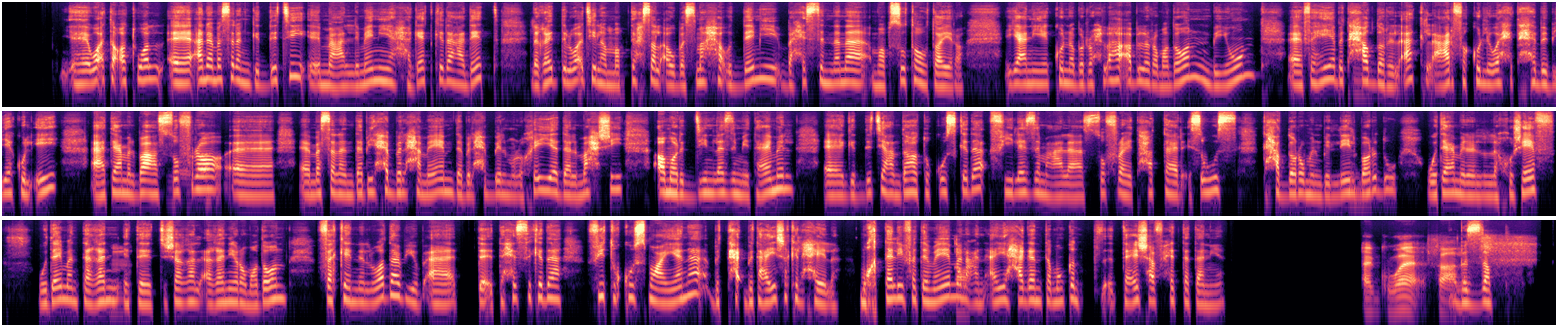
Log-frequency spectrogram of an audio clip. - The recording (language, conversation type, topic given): Arabic, podcast, إيه طقوس تحضير الأكل مع أهلك؟
- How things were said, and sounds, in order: tapping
